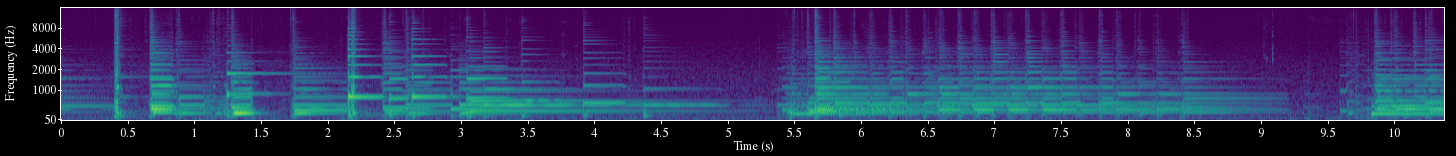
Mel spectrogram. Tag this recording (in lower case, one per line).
playing ukulele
